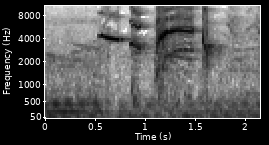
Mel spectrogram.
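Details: Oriental magpie-robin lure song meant to prompt post-moult birds to respond fast: a few short, shrill notes and one drawn-out rising whistle, with a quiet hum behind.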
